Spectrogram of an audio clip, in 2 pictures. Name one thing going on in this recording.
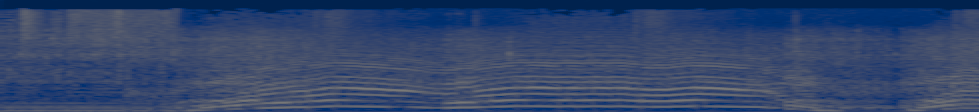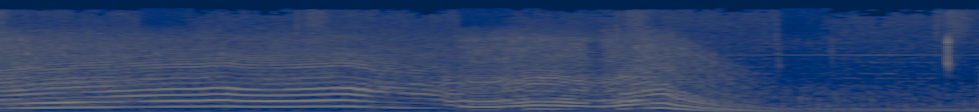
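A car engine revs up and down repeatedly.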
